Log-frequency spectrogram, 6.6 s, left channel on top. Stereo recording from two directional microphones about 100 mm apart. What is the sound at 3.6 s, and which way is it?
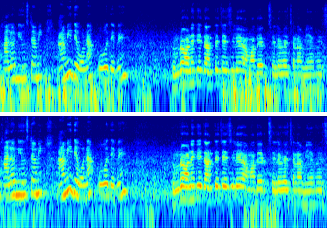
Speech, 10° left (ahead or behind).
